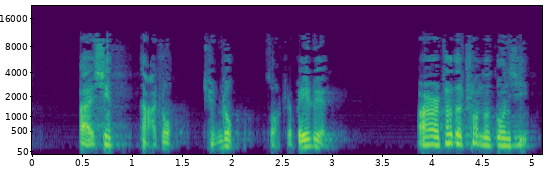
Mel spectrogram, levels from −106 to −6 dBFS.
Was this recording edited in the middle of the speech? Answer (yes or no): no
